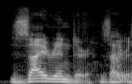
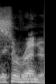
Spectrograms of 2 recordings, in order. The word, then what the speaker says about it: Zyryndyr: Zyryndyr. So not quite surrender, it's Zyryndyr.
